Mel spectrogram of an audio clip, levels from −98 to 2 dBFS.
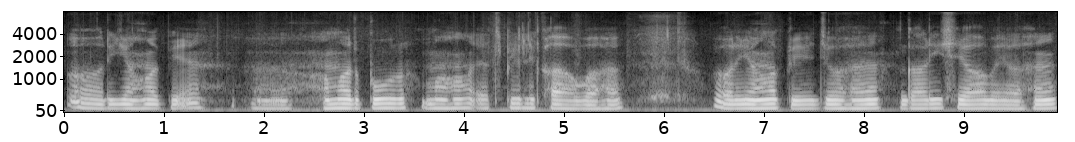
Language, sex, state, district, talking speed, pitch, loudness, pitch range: Hindi, male, Bihar, Kishanganj, 125 wpm, 125 Hz, -18 LUFS, 120-130 Hz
